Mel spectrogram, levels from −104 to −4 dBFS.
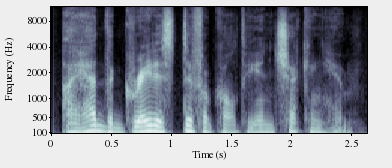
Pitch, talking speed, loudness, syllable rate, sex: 115 Hz, 180 wpm, -20 LUFS, 5.5 syllables/s, male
